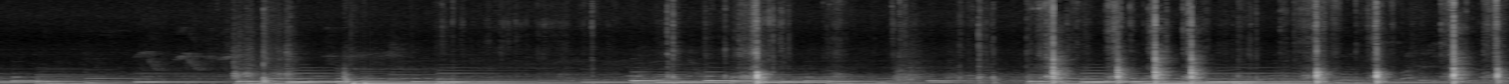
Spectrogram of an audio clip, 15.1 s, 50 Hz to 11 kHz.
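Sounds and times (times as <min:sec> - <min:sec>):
background music: 0:00.0 - 0:15.0
knife chopping on cutting board: 0:07.4 - 0:07.8, 0:09.8 - 0:12.1, 0:13.0 - 0:15.0.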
